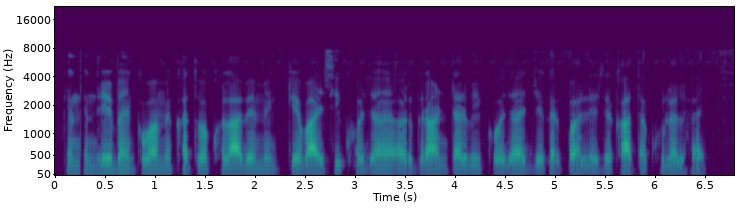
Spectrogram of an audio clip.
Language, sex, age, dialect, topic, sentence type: Magahi, male, 18-24, Central/Standard, banking, question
